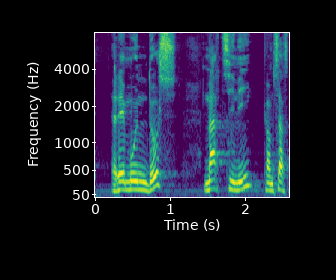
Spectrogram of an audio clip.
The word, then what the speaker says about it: Raymundus Martini: Raymundus, ça s'écrit R-A-Y, M-U-N-D-U-S, Raymundus Martini, comme ça se prononce, M-A-R-T-I-N-I.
